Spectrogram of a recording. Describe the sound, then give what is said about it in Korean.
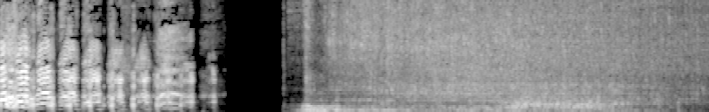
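A burst of chuckling laughter, a brief silence, then a toilet flushes with a loud, sustained rush of water that continues steadily for several seconds. “어, 저는 이 타이밍에서 화장실 좀.”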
